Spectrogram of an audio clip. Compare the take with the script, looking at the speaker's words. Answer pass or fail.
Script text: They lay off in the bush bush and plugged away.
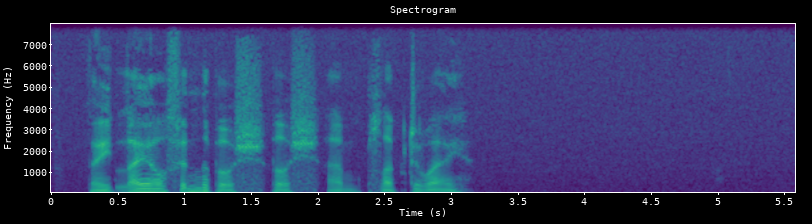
pass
